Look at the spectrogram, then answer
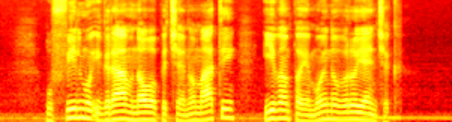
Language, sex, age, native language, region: Slovenian, female, 18-29, Slovenian, Gorenjska region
